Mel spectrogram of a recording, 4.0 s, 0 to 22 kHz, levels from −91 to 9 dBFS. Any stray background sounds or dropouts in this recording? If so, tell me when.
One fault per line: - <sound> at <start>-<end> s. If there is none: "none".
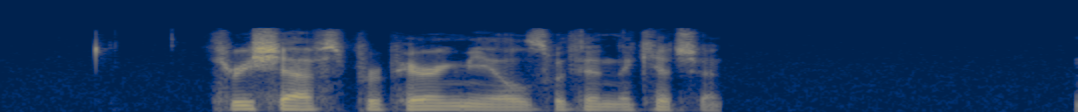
none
